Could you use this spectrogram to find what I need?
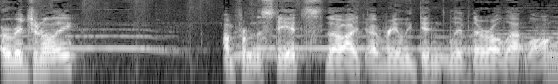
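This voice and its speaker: A man's animated, medium-pitched voice at a fairly quick pace, with very wide pitch swings and noticeable background noise. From Northern Ireland. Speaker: game streamer. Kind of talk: live gameplay stream chat. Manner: casual, animated.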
